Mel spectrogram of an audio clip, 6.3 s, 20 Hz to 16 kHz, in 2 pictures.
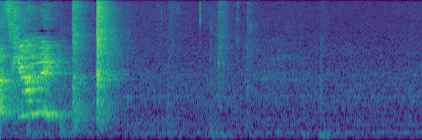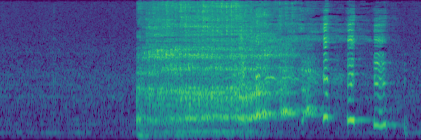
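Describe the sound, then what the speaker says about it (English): A loud, long belch from a person rumbles for about a second near the start, followed by a quiet pause and then a burst of noisy talk and laughter from people nearby. "Here comes burp number 3."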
